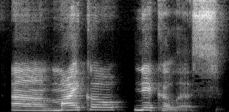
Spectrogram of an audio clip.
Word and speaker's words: Michael Nicholas: So the correct pronunciation is, and confirm if I'm saying it right, Michael Nicholas.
